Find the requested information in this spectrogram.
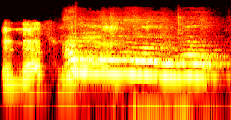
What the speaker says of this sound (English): there's a dog. Yeah, that's our dog.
